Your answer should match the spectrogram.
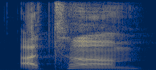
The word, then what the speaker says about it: Atum: of whom was named Atum, a name virtually identical in pronunciation to the Semitic word Adam, which was used to describe the human male.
